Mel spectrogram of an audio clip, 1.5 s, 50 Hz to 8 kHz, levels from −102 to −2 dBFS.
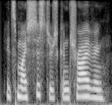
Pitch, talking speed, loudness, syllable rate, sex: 205 Hz, 160 wpm, -16 LUFS, 5.1 syllables/s, female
